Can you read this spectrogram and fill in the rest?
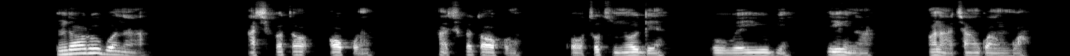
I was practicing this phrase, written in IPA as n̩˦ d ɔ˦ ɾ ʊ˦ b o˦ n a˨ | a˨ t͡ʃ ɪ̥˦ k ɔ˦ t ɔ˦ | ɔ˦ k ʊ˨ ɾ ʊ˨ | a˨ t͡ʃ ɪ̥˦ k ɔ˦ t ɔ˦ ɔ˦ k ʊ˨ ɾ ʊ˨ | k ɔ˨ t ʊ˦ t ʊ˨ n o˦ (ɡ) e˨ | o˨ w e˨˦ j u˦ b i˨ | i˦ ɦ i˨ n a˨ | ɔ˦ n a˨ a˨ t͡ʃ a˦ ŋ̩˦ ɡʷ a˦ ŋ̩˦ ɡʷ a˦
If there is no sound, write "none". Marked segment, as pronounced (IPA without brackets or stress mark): ɡ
